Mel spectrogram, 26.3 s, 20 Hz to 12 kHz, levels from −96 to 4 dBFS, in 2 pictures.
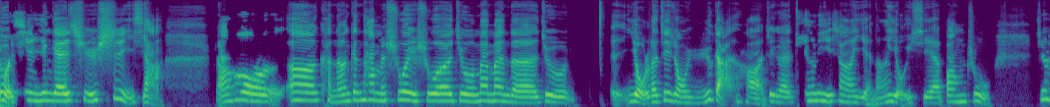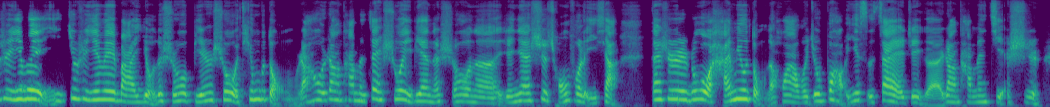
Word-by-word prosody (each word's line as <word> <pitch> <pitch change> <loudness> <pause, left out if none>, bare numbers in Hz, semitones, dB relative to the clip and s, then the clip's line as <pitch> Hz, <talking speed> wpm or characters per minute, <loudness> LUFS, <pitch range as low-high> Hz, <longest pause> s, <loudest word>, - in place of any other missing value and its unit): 我 250 - +6
去 245 -3 -2
应 240 +1 0
该 225 -1 +6
去 230 -1 0
试 295 +3 0
一 - - -4
下， - - -4 0.6
然 195 - 0
后， 250 -2 +4 0.4
呃， 245 -1 +4
可 245 - -6
能 205 +4 -1
跟 250 +1 -1
他 260 0 0
们 230 -2 -1
说 260 +2 +1
一 230 - +4
说， 225 0 +3
就 220 -1 +1
慢 230 +1 0
慢 220 -2 +1
地 175 -2 +2
就 185 -3 +1 0.6
呃， 460 -1 -8 0.2
有 220 - +5
了 195 +1 0
这 245 +4 -2
种 185 -5 -1
语 175 +8 -5
感 205 - +1
哈， 165 - -2
这 215 - -2
个 175 -2 -3
听 225 +6 -6
力 225 -3 0
上 205 -3 -5
也 170 -2 -5
能 170 +9 -6
有 - - -1
一 - - -8
些 170 -1 -3
帮 200 +2 -4
助。 215 0 -5 0.5
就 275 0 -3
是 285 -1 -1
因 280 +1 +5
为 285 -2 +8 0.3
就 300 -2 +1
是 285 -1 -2
因 265 +1 +2
为 265 -1 +5
吧， 205 -5 +1
有 195 +2 -1
的 220 - +1
时 210 0 -3
候 230 0 +1
别 205 -2 -1
人 240 +2 -2
说 260 +1 0
我 - - +3
听 275 0 0
不 275 - -2
懂， 275 0 -3
然 - - -2
后 245 +1 -2
让 260 0 -2
他 245 -1 -6
们 225 -3 -3
再 280 -3 +2
说 280 +2 -1
一 215 - 0
遍 215 0 0
的 195 +1 -4
时 200 -1 -8
候 205 -1 -2
呢， 165 -3 -2
人 180 +2 -3
家 230 +1 +2
是 240 +2 -2
重 225 +2 -3
复 225 -3 -1
了 - - -1
一 155 - -6
下， 165 - -1 0.4
但 270 +1 +2
是 280 -1 +3
如 265 +2 0
果 270 - +5
我 - - +7
还 195 +2 0
没 280 - +5
有 285 0 +7
懂 280 - -1
的 - - -5
话， 210 -4 -2
我 180 0 -4
就 220 +4 +2
不 250 +5 +1
好 - - -4
意 235 +2 -3
思 185 -6 -5
再 195 -4 +2
这 180 +1 -2
个 - - -2
让 195 -2 0
他 185 - -8
们 195 +2 -6
解 365 - -5
释。 - - -5
225 Hz, 250 characters per minute, -23 LUFS, 195-255 Hz, 0.6 s, 为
